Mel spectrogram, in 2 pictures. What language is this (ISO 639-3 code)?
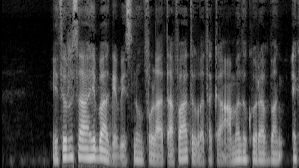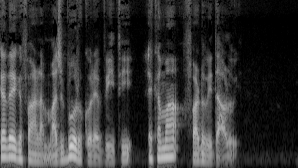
div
